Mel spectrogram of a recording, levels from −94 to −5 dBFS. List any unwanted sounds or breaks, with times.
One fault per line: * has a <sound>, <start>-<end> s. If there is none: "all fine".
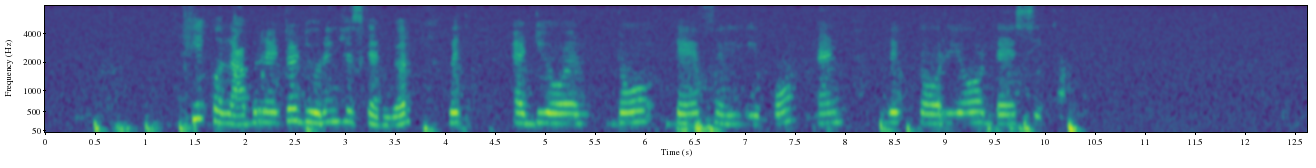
all fine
